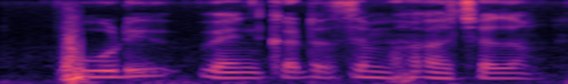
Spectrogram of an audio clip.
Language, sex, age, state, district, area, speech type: Telugu, male, 45-60, Andhra Pradesh, Eluru, rural, spontaneous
